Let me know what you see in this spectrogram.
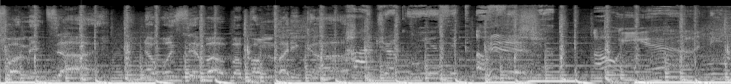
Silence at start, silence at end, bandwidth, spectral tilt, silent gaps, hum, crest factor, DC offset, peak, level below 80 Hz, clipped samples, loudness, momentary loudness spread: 0 s; 0 s; 17.5 kHz; -5 dB/octave; none; none; 6 dB; under 0.1%; 0 dBFS; -8 dBFS; under 0.1%; -10 LUFS; 4 LU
